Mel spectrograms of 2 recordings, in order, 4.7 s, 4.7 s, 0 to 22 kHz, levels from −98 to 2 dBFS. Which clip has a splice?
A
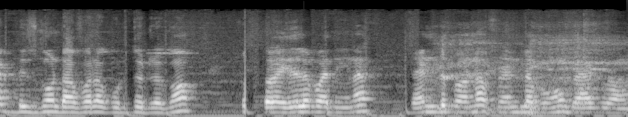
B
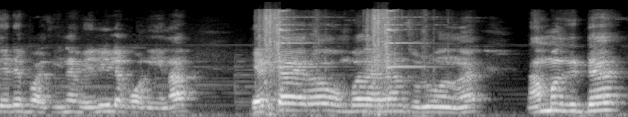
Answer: A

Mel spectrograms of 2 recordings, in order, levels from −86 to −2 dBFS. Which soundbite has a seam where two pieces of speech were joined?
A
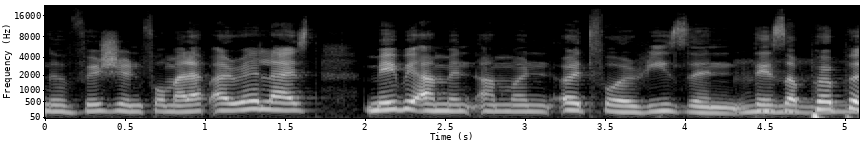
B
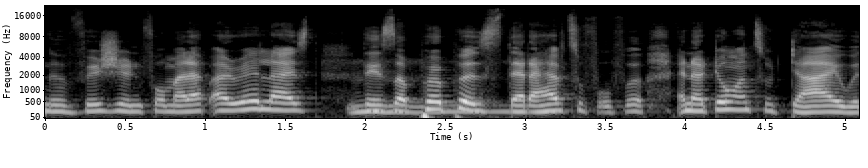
B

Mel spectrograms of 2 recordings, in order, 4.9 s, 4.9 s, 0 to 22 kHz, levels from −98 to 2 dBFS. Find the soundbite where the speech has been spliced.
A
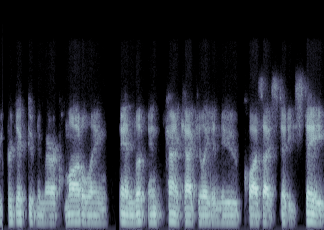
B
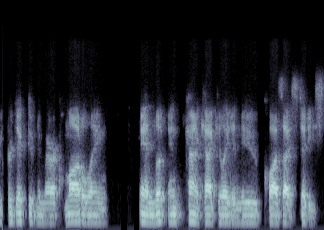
A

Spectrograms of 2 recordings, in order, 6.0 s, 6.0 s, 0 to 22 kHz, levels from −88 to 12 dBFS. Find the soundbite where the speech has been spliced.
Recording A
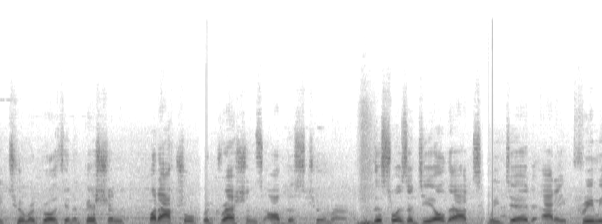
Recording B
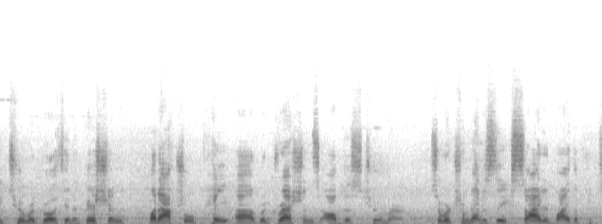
A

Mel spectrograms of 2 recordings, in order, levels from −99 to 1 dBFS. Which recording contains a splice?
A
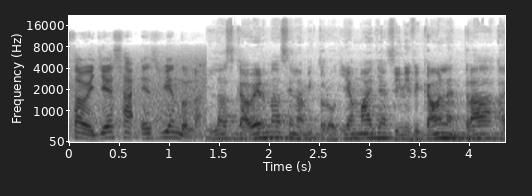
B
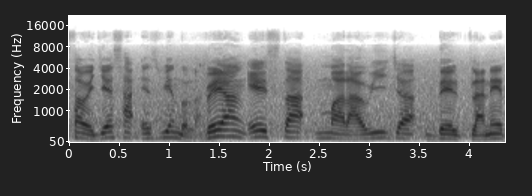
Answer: A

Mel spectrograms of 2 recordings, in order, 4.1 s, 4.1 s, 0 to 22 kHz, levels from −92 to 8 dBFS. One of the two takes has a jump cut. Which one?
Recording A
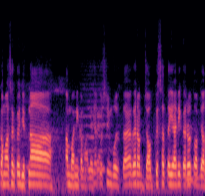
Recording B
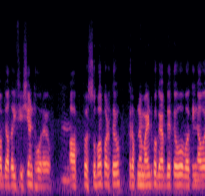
A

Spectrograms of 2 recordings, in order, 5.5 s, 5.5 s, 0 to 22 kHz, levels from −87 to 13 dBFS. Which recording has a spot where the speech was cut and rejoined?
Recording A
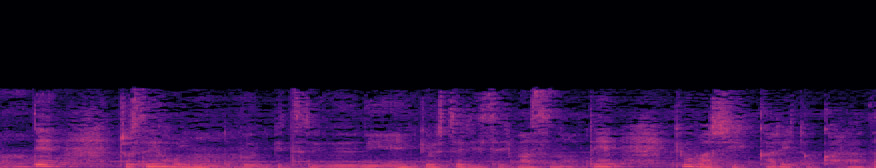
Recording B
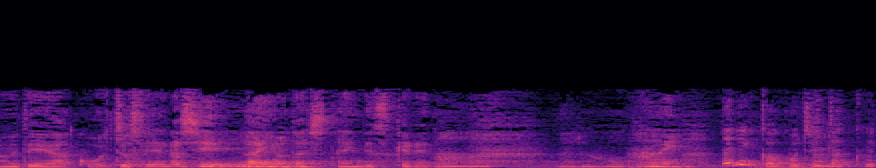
B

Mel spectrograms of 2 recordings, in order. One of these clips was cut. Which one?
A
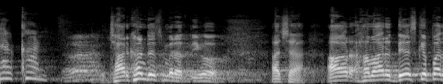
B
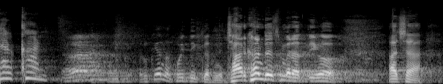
A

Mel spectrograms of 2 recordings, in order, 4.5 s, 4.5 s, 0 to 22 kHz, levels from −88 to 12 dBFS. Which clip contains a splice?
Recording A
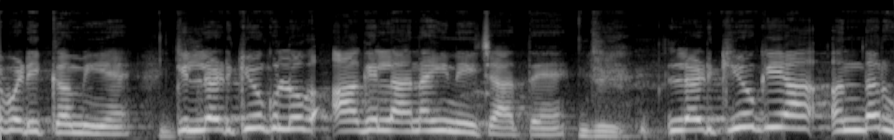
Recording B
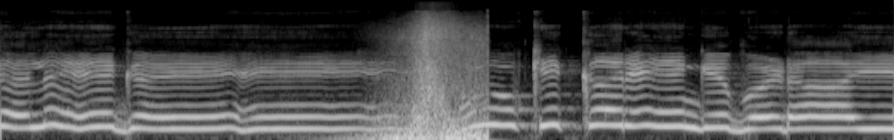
B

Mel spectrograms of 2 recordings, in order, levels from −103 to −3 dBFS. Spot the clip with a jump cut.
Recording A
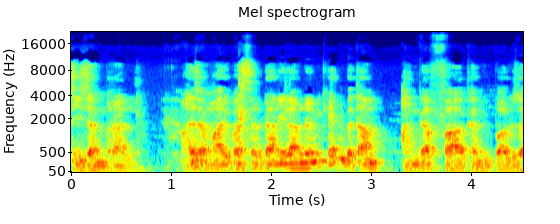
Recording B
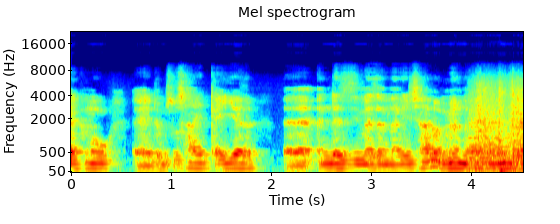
A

